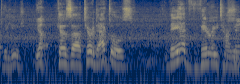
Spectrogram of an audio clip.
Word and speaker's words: pterodactyl: Because pterodactyls, they had very You're tiny saying it bodies wrong. Yeah. It's and huge wings. You're saying it wrong, Thomas. It's pterodactyl.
